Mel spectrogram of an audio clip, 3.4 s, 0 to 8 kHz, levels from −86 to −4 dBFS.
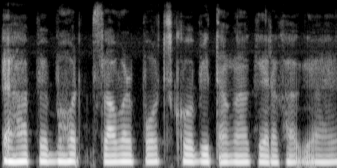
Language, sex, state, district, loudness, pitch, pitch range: Hindi, male, Arunachal Pradesh, Papum Pare, -15 LUFS, 120 Hz, 115-125 Hz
